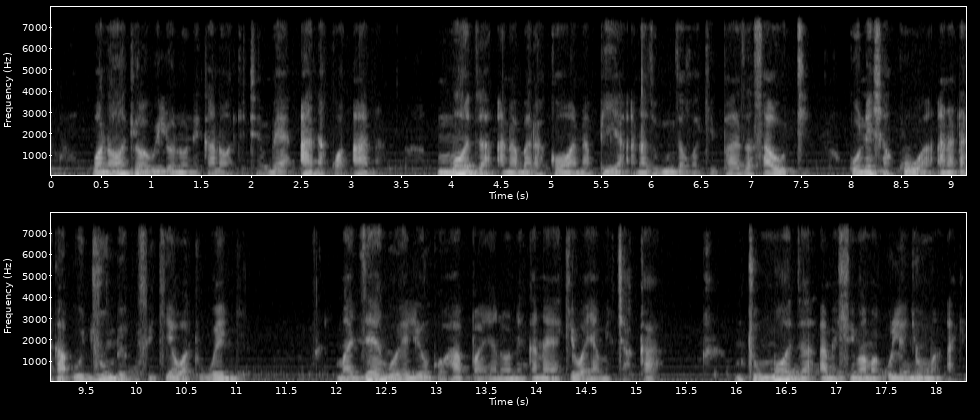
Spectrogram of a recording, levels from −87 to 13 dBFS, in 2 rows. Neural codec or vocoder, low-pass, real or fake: none; 7.2 kHz; real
